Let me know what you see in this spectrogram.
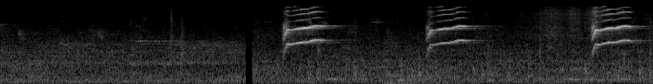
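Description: A bird calling loudly three times, about a second and a half apart. Each call is a short whistled note that rises and then holds its pitch.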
